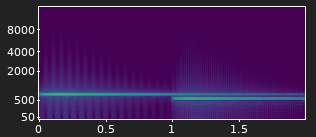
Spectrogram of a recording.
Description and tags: More smooth and quicker ring.
sine expression
sin(2*pi*t*725)*exp(-t*5)*(1-exp(-t*30))+(step(t-5)-step(t-.3))*sin(2*pi*(t-.3)*565)*1.3*exp(-(t-.3)*5)*(1-exp(-(t-.3)*30))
